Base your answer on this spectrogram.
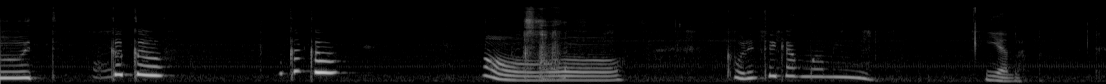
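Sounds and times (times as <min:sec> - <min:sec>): baby cooing: 0:05.2 - 0:06.2.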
